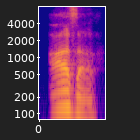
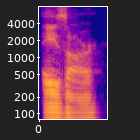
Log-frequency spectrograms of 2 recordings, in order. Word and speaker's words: Azar: So in Hebrew, it's Azar. But in English, it's Azar, and same thing.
